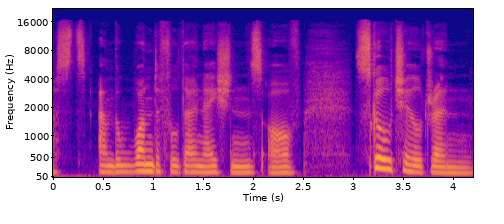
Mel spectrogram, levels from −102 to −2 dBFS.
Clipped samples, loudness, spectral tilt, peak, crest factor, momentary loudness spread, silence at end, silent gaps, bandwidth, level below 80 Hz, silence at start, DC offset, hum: under 0.1%; -30 LUFS; -5 dB/octave; -10 dBFS; 20 dB; 13 LU; 0 s; none; 17 kHz; -62 dBFS; 0 s; under 0.1%; none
